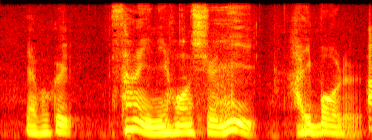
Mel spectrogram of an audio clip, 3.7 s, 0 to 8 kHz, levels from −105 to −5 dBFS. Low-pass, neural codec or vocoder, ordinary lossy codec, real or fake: 7.2 kHz; none; none; real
